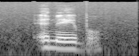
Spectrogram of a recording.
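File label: "enable", US English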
